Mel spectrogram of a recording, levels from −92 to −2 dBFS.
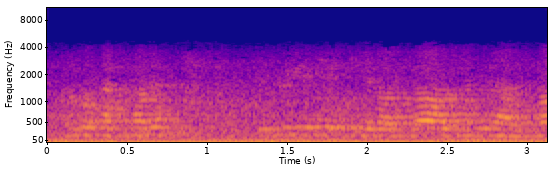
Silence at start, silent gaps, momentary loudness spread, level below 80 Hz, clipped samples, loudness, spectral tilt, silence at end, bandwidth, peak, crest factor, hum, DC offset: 0 s; none; 8 LU; -38 dBFS; under 0.1%; -31 LUFS; -11.5 dB/octave; 0 s; 4.7 kHz; -14 dBFS; 16 dB; none; 2%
